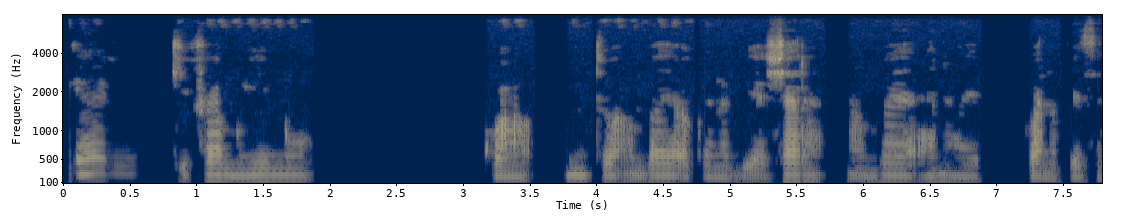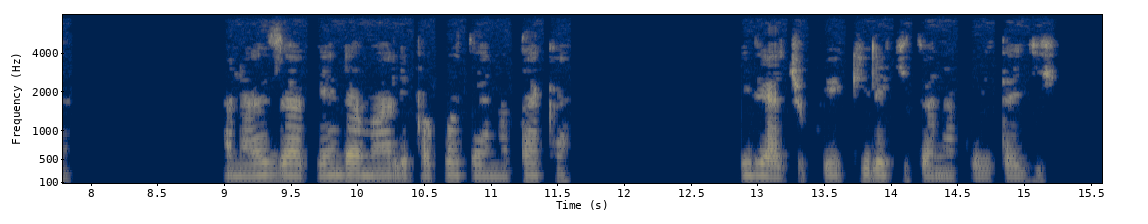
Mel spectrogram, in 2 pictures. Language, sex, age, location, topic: Swahili, male, 25-35, Wajir, finance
